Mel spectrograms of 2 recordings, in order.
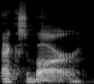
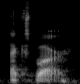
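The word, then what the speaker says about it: x̄: little line over top of it and we pronounce this x bar x bar and the notation we use is x bar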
